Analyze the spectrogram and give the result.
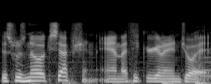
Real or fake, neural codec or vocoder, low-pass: real; none; 7.2 kHz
